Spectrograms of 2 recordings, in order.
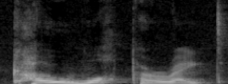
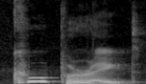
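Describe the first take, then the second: First: A w-like glide links the first two vowels. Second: The first two vowels merge with no glide. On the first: The speaker calls it right. "you've got to put an invisible w in there" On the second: The speaker calls it wrong. "it looks like cooperate, doesn't it? Cooperate, but it's not"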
